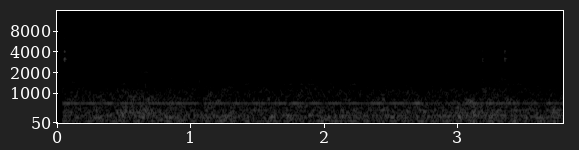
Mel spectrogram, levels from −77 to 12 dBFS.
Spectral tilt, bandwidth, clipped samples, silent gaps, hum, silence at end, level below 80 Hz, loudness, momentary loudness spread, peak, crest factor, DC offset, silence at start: -6 dB/octave; 11.5 kHz; under 0.1%; none; none; 0 s; -70 dBFS; -58 LUFS; 2 LU; -42 dBFS; 14 dB; under 0.1%; 0.05 s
